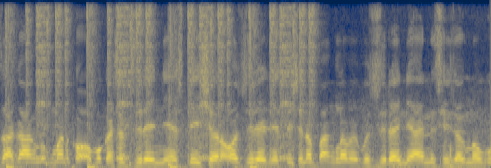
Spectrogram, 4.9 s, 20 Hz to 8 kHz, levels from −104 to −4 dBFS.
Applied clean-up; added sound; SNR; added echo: none; Drum kit; 10 dB; none.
